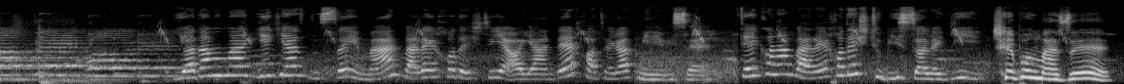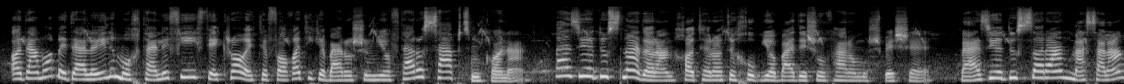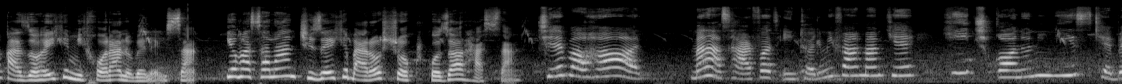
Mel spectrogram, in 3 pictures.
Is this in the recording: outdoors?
yes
